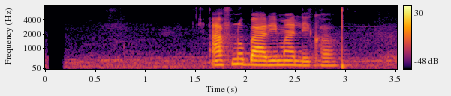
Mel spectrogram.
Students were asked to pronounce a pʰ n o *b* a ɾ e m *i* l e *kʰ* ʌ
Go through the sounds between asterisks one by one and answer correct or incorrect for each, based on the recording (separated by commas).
correct, incorrect, correct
